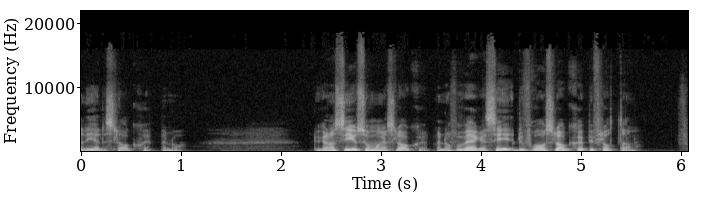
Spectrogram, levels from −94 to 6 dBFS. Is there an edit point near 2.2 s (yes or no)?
no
